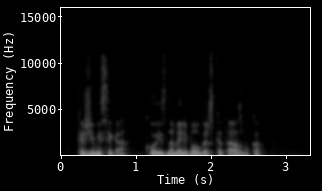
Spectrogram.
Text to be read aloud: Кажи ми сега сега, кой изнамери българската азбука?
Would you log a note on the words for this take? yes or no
yes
